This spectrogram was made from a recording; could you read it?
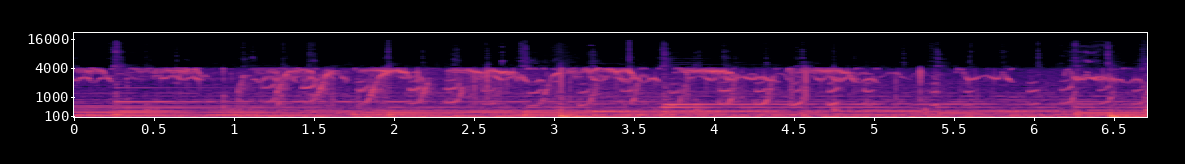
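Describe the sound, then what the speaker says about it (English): Peregrine falcon chicks in a nest call repeatedly with shrill, wavering cries in quick bursts, close and fairly loud over a low background hum. "with the chicks calling at him"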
